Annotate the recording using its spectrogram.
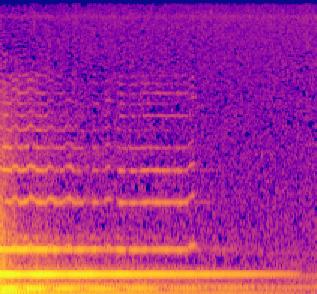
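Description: A struck gamelan gong rings out and slowly dies away. Its low steady tone fades to almost nothing by the end. A higher, slightly wavering held note sounds over it and stops about two and a half seconds in.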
